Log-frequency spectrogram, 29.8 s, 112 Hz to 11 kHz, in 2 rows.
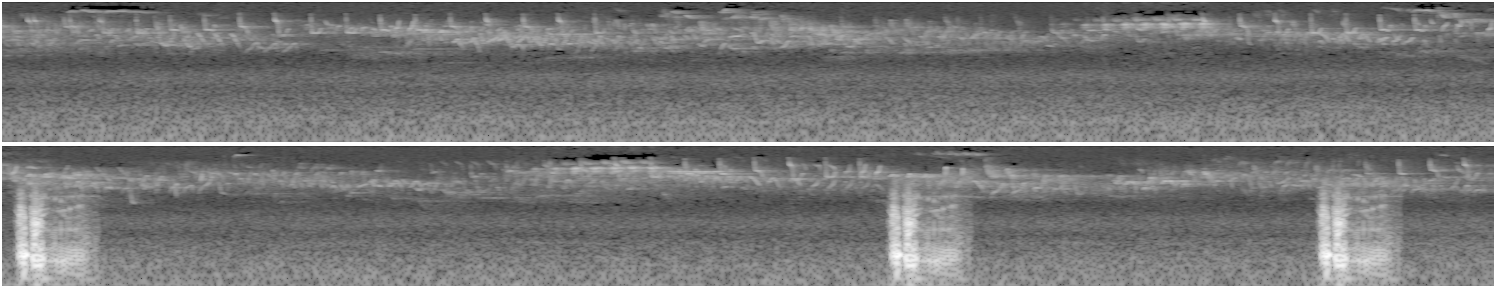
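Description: A lion gives three short, loud grunting calls, about 15, 24 and 28 seconds in, over a steady background of high chirping birds and insects.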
